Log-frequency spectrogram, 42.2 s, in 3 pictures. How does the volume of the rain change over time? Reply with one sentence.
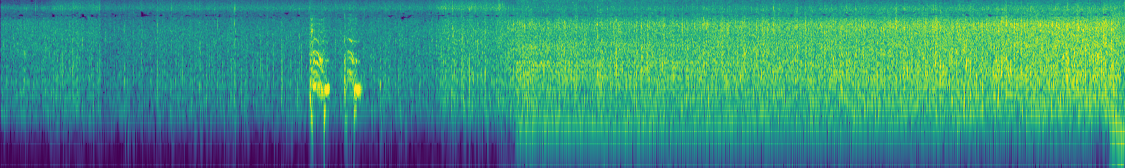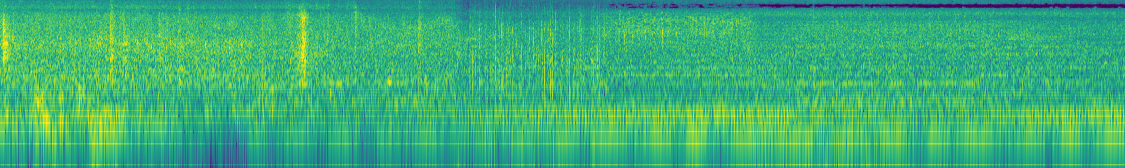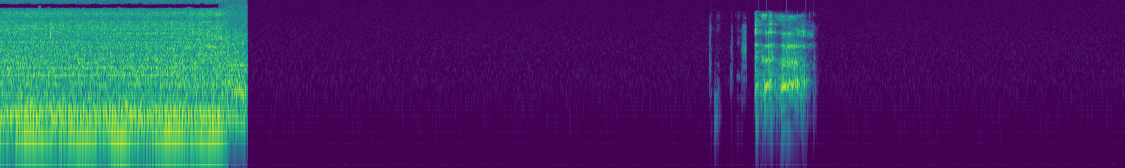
The volume of the rain goes up, then down.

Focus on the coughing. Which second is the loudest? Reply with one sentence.
The volume of the coughing peaks at 4 seconds.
